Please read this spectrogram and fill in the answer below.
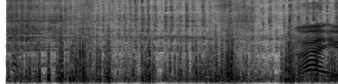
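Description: Onlookers' voices over an ATV engine running. Near the end a voice rises into a loud call or laugh.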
